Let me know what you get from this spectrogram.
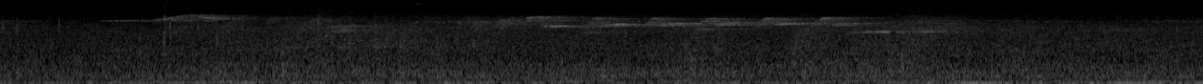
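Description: Forest ambience with wild birds calling: thin high-pitched chirps, a short upward note about a second in, then a run of quick high notes in the middle, over a low steady background rumble.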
